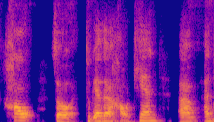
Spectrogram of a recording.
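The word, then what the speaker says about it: 昊: It's pronounced Hao, so together Hao Tian, and it means majestic sky, majestic heaven.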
